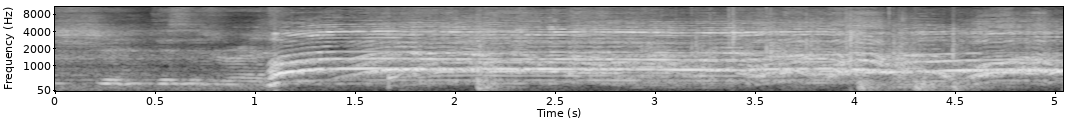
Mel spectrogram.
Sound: everyone cheers

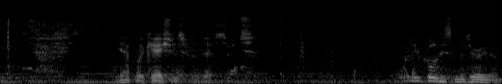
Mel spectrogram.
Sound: tsk

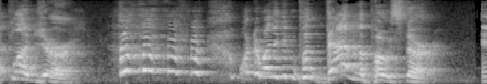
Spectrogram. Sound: laughing again

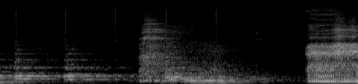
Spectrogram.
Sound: sighs

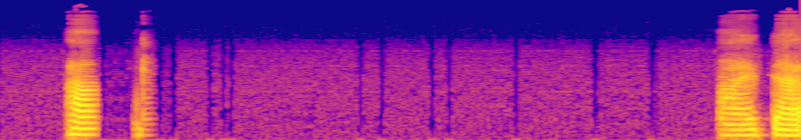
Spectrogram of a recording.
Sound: no audio

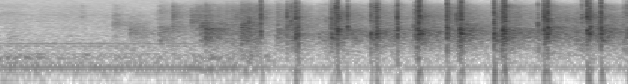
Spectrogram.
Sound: applauding

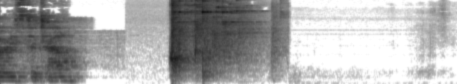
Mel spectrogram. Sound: glass smashes

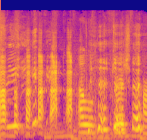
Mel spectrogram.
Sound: both laugh

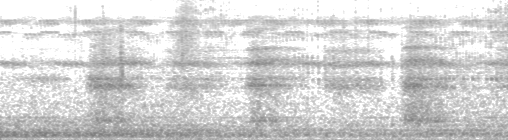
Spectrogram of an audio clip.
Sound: heavy breathing

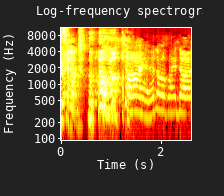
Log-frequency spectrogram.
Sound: laughter

